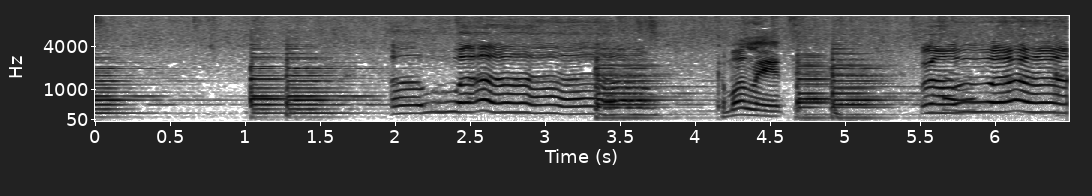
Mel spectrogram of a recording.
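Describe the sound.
A steady hiss of a running shower sound effect plays under a man's singing voice as he pretends to be in the shower; his voice wavers up and down in pitch, with someone talking briefly at the start.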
